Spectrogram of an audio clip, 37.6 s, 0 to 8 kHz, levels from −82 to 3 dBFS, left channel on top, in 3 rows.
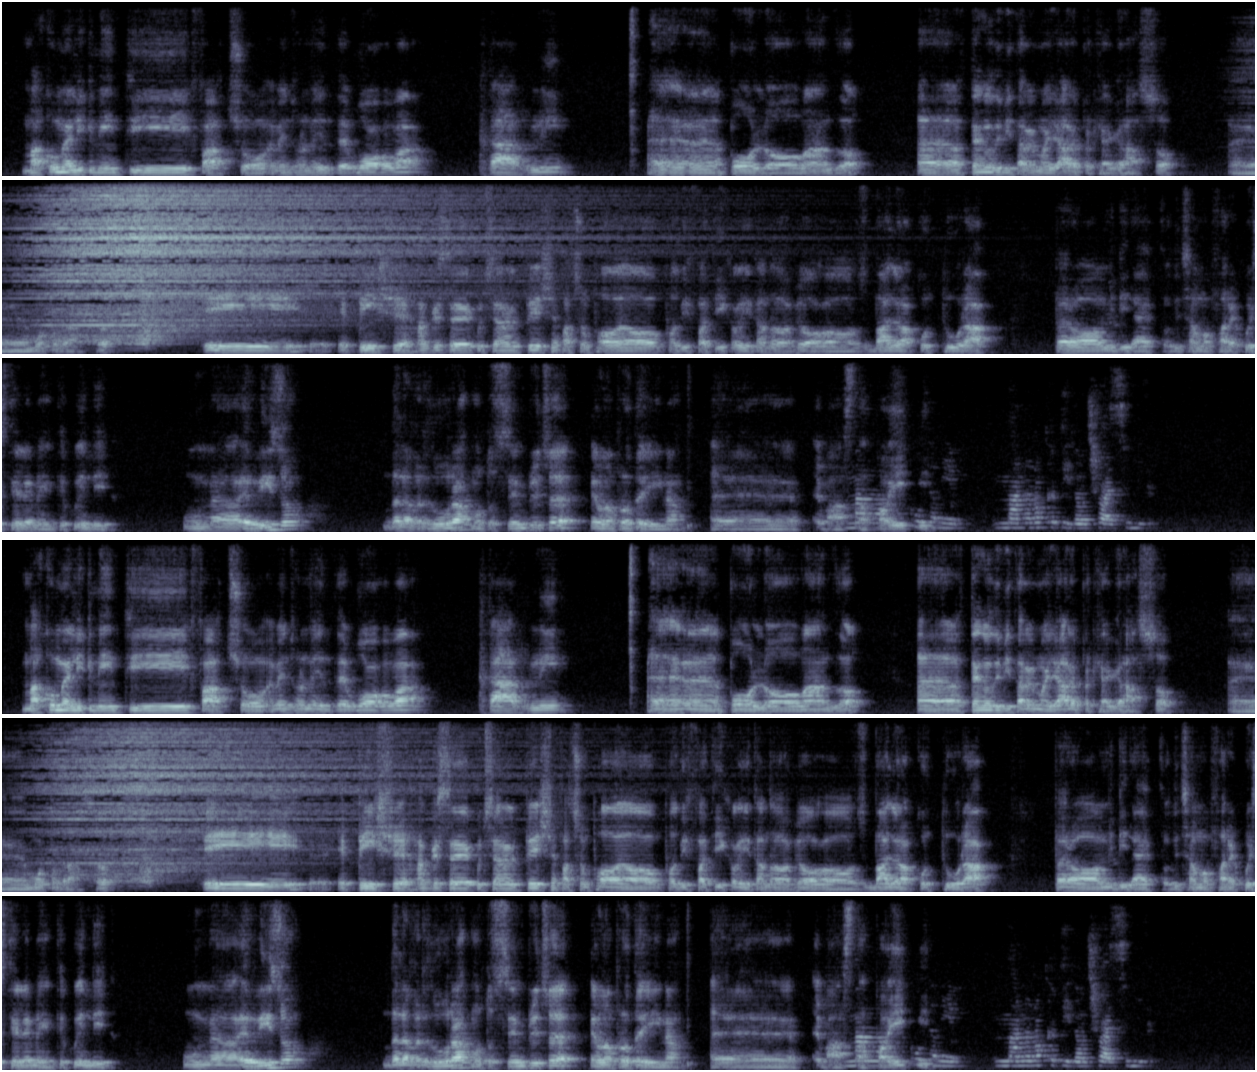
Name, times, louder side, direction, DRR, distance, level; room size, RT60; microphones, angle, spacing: voice 1, 0.2-4.3 4.8-5.7 6.5-8.6 9.2-11.7 12.3-14.1 14.5-22.5 23.1-26.2 26.9-28.1 28.9-34.4, right 2 dB, 45° right, 0.5 m, -25 dB
sound 1, 12.5-18.4, left 7 dB, 65° left, 0.5 m, -26 dB
voice 2, 12.6-13.1 23.3-23.8 32.7-32.9 33.4-34.7 35.0-36.6, right 2 dB, 5° left, 0.9 m, -36 dB
2.4 x 2.4 x 2.6 m
head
